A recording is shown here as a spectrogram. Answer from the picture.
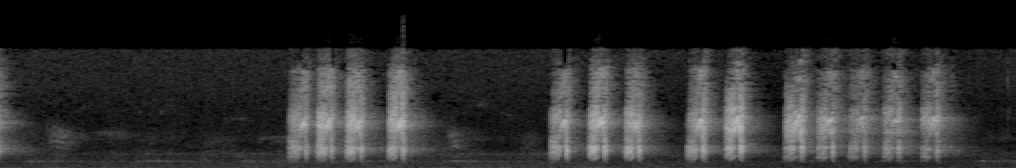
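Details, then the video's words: Eurasian magpie heard on a walk, chattering loudly in a short burst of four grating notes followed by a longer, broken sequence of repeated rasps. "까치 새소리"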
